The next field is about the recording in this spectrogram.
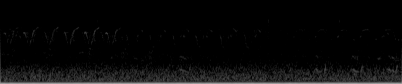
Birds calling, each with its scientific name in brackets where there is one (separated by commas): Hawaii Amakihi (Chlorodrepanis virens)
